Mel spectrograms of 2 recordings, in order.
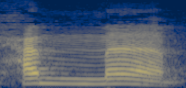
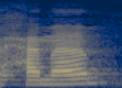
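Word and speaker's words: حمّام: вот ударение там идет на букву мин, да? Хаммам. Это что у нас? Ванна. Аль-хамам. Что такое хамам? Это голубь. Да, хамам, если без таждида говорите, без удвоения. Это голубь.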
